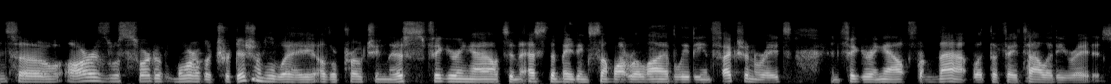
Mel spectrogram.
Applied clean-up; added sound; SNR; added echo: neural mask model Resemble Enhance denoiser.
